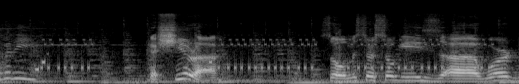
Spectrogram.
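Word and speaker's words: 頭: end of the hilt it's written as head in Japanese but it's pronounced as Kashira believe Kashira so Mr so's uh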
